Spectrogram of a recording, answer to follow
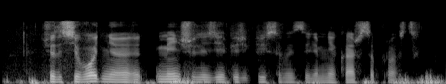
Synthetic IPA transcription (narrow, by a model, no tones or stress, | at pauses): t͡ɕot̪əsʲɪvo̞dʲnʲəmʲenʲʂɨlʲʉdʲejpʲɪɾʲɪpʲisɨvəjɪt̪səilʲɪmnʲe̞kaʐɨt̪səpɾost̪ə̥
